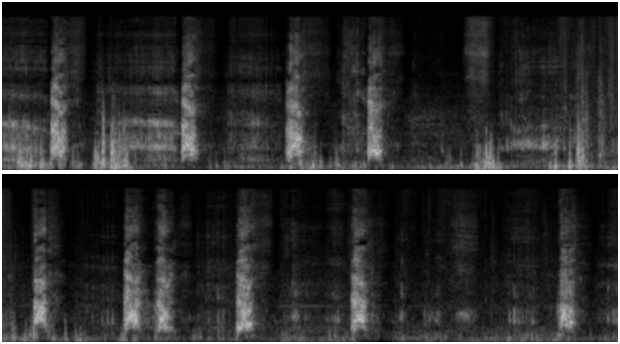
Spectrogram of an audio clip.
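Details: A domestic dog objects to a lawnmower with sharp barks, about a dozen in twelve seconds, spaced irregularly one to two seconds apart, some followed by growly low tones, with engine drone throughout.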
